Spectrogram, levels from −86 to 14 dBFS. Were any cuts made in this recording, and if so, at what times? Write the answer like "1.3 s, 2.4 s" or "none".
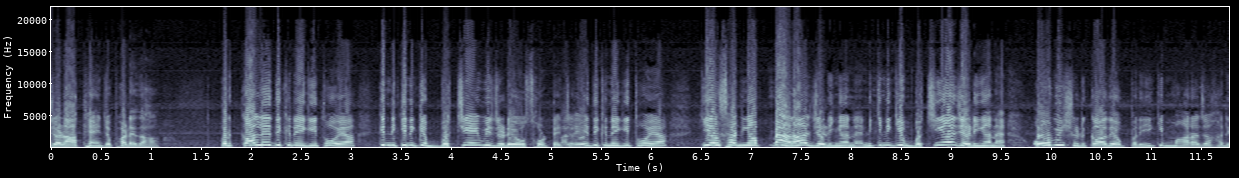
5.2 s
